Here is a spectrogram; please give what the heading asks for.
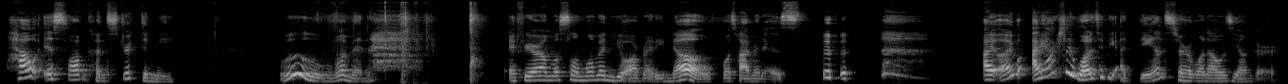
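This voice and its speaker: A woman's voice: fairly low pitch, very animated, unhurried, long pauses, a little hiss or hum. A woman, telling her life story candidly to her viewers in a casual vlog. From United States. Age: late 30s. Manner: candid and conversational, direct address to viewers. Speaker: vlogger. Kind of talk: personal storytelling to camera.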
